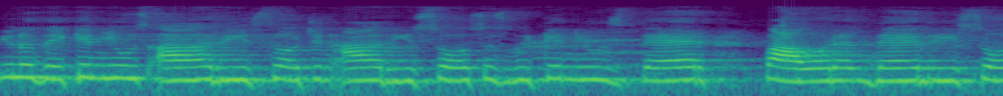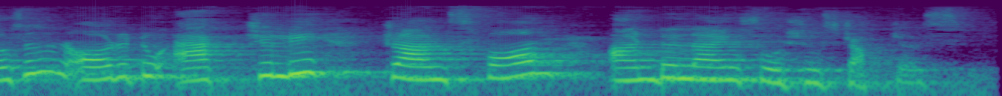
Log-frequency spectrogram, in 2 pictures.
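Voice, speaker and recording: Audible room echo surrounds a woman speaking at a high pitch and moderate pace with ordinary pitch variation. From India (Mumbai) and Hong Kong. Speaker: social entrepreneur, co-founder. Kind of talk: interview talk.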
